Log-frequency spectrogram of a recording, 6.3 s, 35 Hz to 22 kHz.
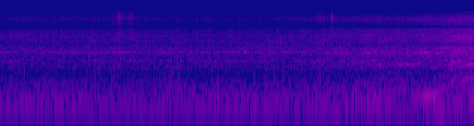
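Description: Off-road 4x4 engines running at a steady low idle, then revving up with a rising pitch over the last couple of seconds as the Opel Frontera is driven up out of a grassy ditch.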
